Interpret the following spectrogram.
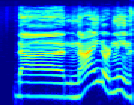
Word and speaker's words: Nin: Your your name is spelled n i n. You want to be called nin or nine?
